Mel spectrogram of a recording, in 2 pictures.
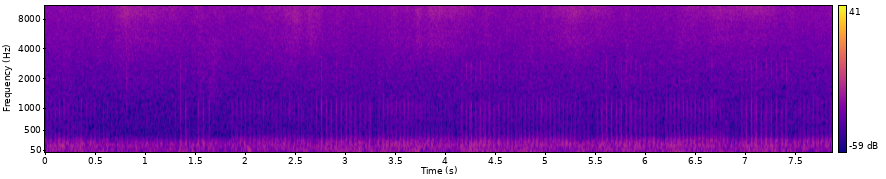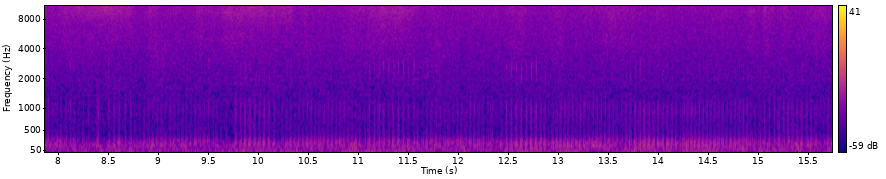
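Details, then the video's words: Domestic cat purring contentedly while being massaged, a steady low rumbling purr filling the whole stretch with no break, soft faint hiss of handling strokes above it, quiet indoor setting. "Purring kittens ASMR"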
